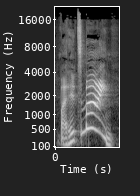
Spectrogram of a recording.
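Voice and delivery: high screechy bird outburst; screamed. Acted. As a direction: shriek to grab it back. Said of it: "screamed the bird".

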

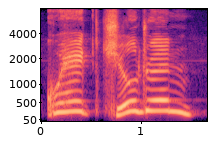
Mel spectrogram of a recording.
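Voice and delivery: high, loud urgent call; shouting mother bear. A narrator's reading. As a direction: call the cubs out in a hurry. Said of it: "the bear mother shouted".

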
